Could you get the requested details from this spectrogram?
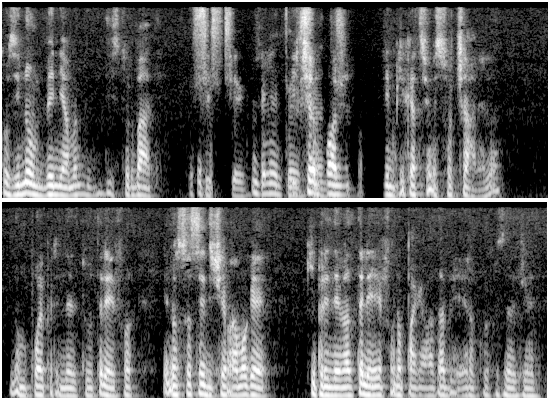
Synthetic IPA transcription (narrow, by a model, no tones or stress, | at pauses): kozinːoɱvenjaːmod̪ist̪urbaːt̪i̥ | nit͡ʃɛumpɔ | limplikat̪sːjoːnesot͡ʃaːlenɔ | nompwɔjpɾɛnd̪eɾelt̪uot̪elɛːfono | enːonsɔsed̪ːit͡ʃevaːmok̟e | k̟ːipːɾend̪eːvalt̪elɛːfonopaɡaːvad̪aveːɾokwalkɔːzad̪eld͡ʒɛnt̪e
